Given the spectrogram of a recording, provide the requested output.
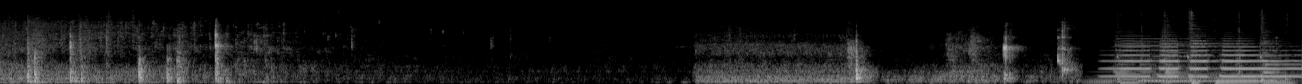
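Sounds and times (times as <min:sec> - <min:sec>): paste frying in oil: 0:00.0 - 0:05.6.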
